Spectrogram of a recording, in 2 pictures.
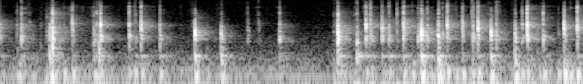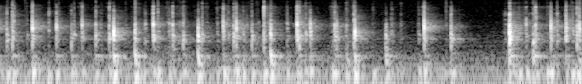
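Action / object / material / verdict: tap / mechanical keyboard, aluminium case, plastic keycaps / aluminium, plastic / none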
